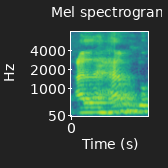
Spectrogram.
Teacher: pakai h pangkal tenggorokan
